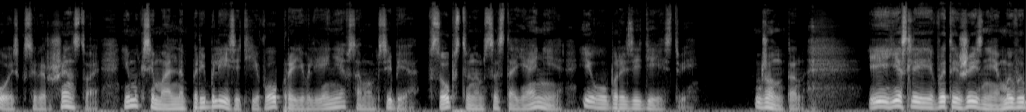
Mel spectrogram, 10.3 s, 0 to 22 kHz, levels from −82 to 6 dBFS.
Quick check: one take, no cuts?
no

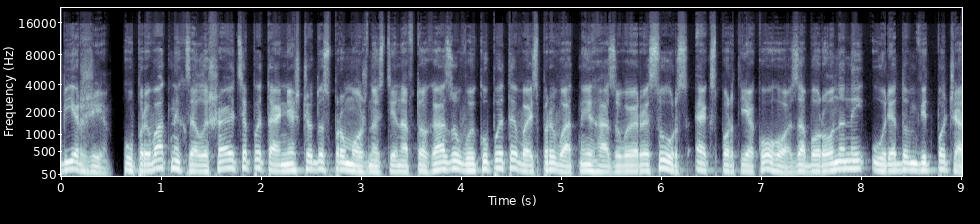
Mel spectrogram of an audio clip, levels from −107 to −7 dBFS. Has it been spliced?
yes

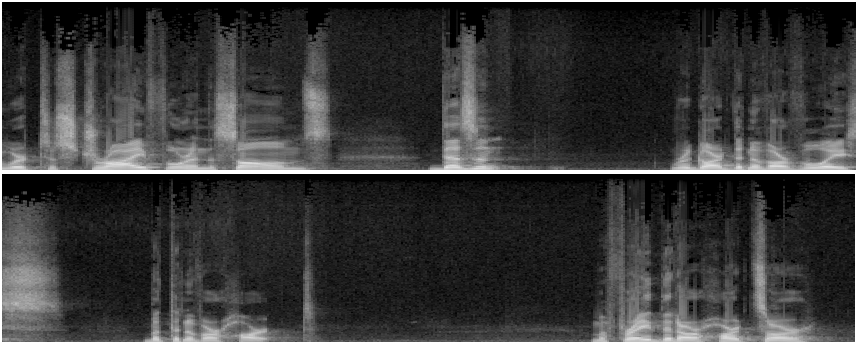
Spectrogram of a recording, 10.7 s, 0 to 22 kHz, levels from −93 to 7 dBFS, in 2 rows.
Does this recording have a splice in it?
yes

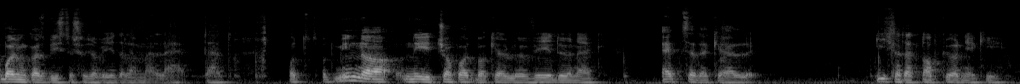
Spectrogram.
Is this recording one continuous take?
yes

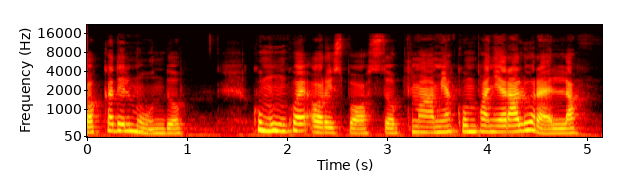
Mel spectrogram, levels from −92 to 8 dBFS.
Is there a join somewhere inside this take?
yes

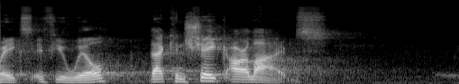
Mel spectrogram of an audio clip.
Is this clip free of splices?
yes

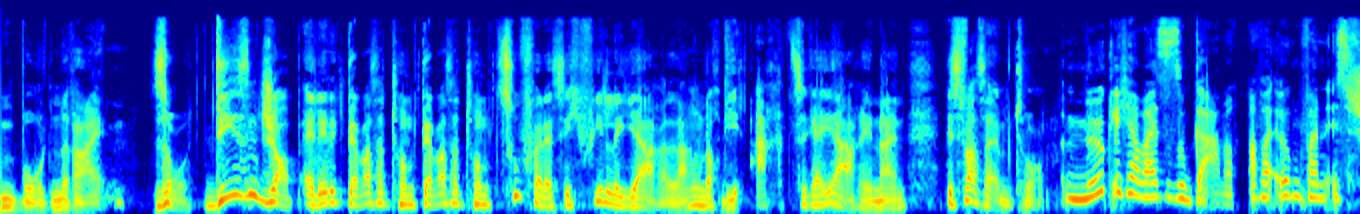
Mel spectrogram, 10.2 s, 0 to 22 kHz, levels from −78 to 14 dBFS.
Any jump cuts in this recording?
yes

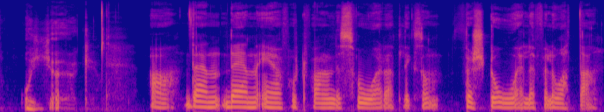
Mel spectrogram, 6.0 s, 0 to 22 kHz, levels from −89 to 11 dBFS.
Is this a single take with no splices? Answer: yes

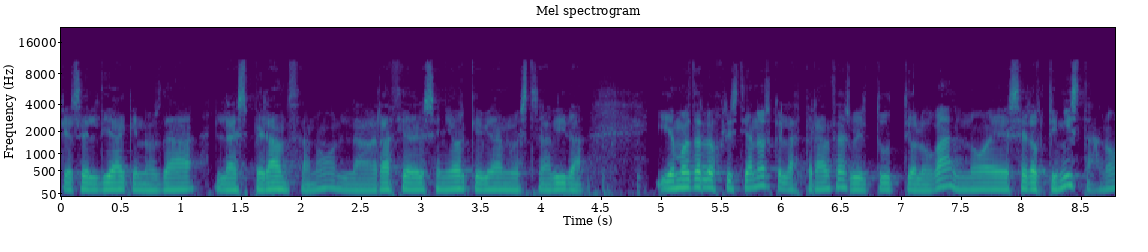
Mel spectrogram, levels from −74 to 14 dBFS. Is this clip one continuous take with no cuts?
no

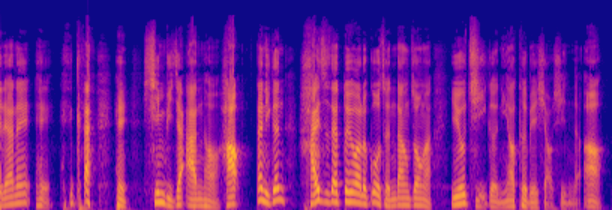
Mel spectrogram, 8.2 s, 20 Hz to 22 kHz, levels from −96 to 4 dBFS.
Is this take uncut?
yes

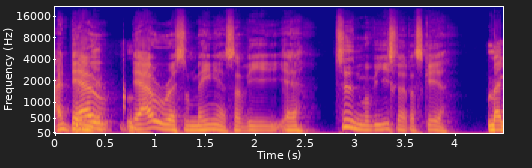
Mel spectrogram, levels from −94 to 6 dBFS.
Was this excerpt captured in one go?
yes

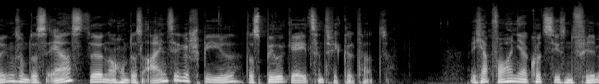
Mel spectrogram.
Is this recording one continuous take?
yes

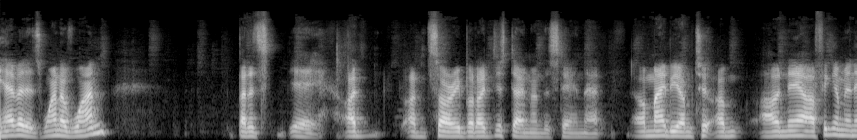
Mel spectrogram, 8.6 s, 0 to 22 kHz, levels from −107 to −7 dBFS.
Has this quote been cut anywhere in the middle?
no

